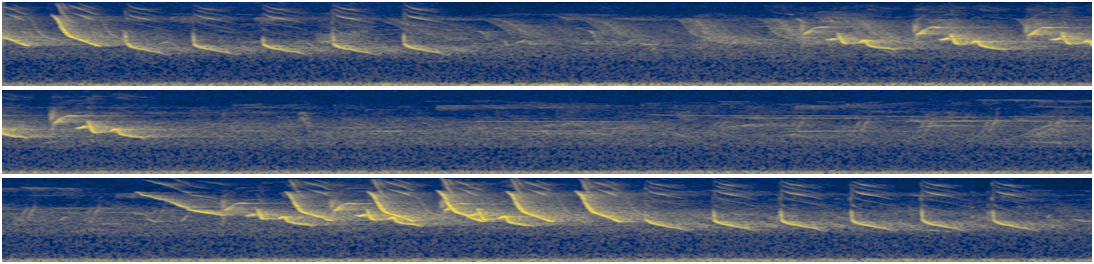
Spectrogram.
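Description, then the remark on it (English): A male northern cardinal, perched out in the open on Cleburne Street, sings loud, clear downslurred whistles in two rapid series separated by a pause of several seconds, with a low rumble of traffic underneath. “Meanwhile, His Lordship, the great Red Bird of Cleburne Street, thrones up in a smart spot right out in the open.”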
